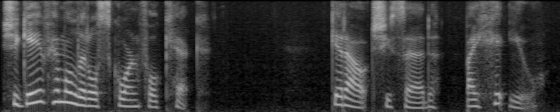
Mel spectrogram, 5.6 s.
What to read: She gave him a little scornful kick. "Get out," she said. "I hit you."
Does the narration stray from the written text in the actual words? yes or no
no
